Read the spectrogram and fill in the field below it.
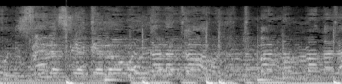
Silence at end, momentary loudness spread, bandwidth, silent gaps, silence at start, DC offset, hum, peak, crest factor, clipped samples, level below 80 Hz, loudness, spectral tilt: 0 s; 4 LU; 16.5 kHz; none; 0 s; under 0.1%; none; 0 dBFS; 12 dB; under 0.1%; -16 dBFS; -13 LUFS; -4.5 dB/octave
